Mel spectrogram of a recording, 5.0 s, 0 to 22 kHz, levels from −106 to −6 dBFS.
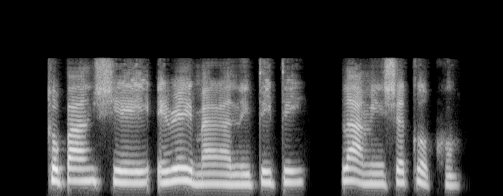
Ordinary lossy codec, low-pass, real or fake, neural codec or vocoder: none; none; fake; codec, 16 kHz, 1.1 kbps, Voila-Tokenizer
